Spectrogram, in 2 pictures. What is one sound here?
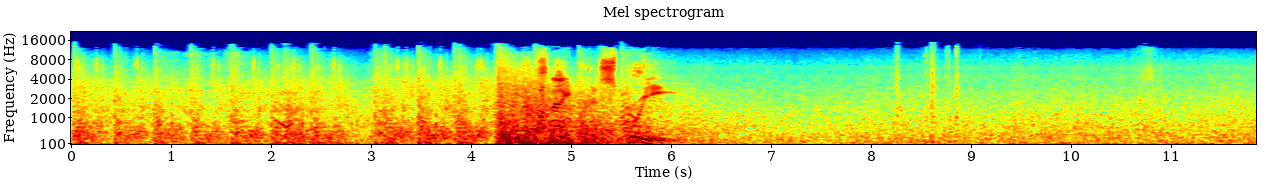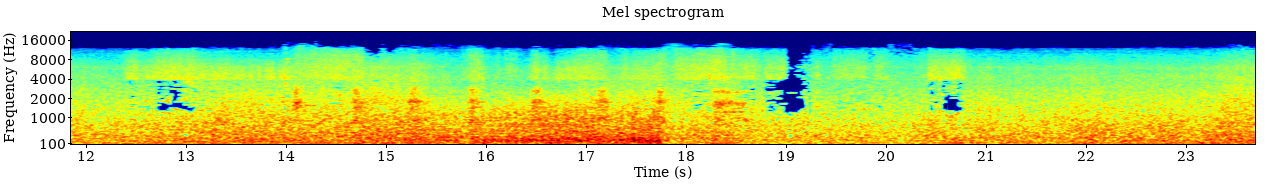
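Footsteps tap softly on a hard metal floor.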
